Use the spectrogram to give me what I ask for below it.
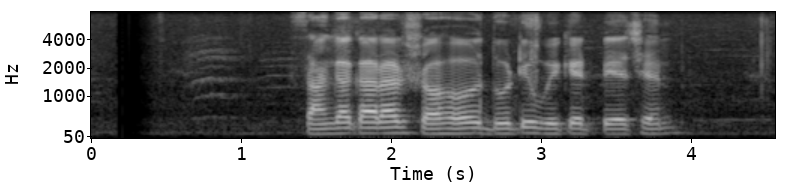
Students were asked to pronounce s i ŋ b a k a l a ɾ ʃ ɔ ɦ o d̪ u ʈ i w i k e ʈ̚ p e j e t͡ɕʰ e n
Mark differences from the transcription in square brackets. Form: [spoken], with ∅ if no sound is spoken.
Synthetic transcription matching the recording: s [a] ŋ [ɡ] a k a [ɾ] a ɾ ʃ ɔ ɦ o d̪ u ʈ i w i k e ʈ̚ p e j e t͡ɕʰ e n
